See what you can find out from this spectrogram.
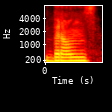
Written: bronz

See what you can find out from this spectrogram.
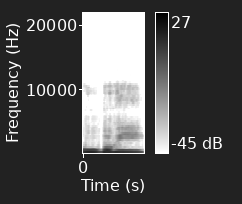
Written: úbohý

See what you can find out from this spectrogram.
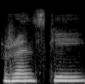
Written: ženský

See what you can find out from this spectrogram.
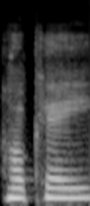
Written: hokej

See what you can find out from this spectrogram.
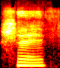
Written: šéf

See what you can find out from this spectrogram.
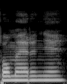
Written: pomerne

